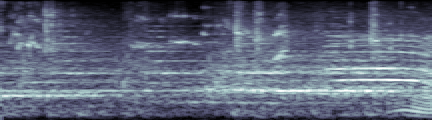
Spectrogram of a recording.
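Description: Basketball being dribbled on a hardwood court during live play, a few sharp bounces over steady arena background sound.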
